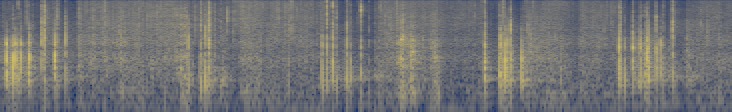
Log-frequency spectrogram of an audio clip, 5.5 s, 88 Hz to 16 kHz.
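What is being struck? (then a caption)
Plastic bubble wrap. A heap of clear plastic bubble wrap is grabbed and crushed in a fist, then pinched with the fingers, making the bubbles pop. Quick bursts of sharp, bright pops and crackles cut through a steady crinkling hiss, with almost no low end and the energy centered around 2 kHz.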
